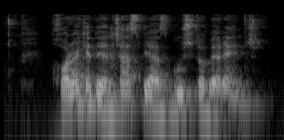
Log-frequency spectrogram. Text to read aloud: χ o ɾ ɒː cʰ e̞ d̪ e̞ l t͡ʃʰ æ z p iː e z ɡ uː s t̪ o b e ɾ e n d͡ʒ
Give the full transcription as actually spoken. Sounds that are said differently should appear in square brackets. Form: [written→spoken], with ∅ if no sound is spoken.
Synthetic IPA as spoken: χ o ɾ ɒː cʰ e̞ d̪ e̞ l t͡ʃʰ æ [z→s] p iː [e→æ] z ɡ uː [s→ʃ] t̪ o b e ɾ e n d͡ʒ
